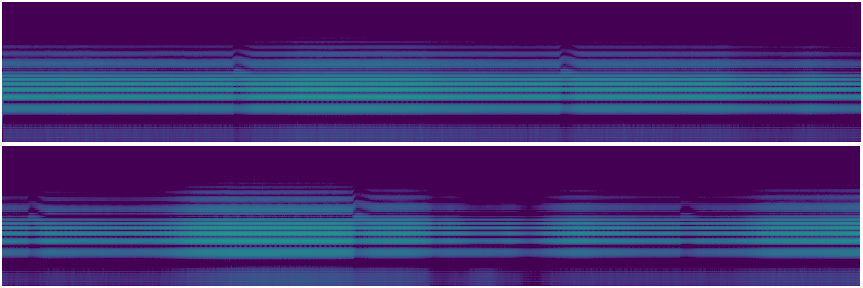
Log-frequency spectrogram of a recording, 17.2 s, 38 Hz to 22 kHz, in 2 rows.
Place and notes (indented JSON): {
  "title": "244台灣新北市林口區運動公園 公車站牌 - 公車站牌電磁波",
  "date": "2021-08-20 11:56:00",
  "latitude": "25.07",
  "longitude": "121.38",
  "altitude": "253",
  "timezone": "Asia/Taipei"
}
